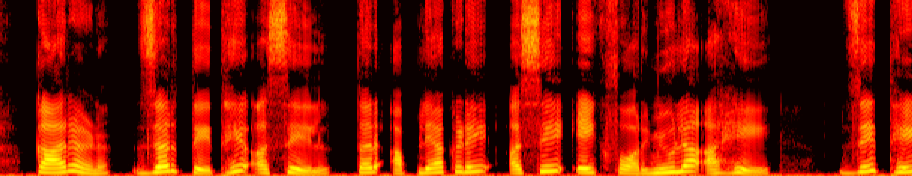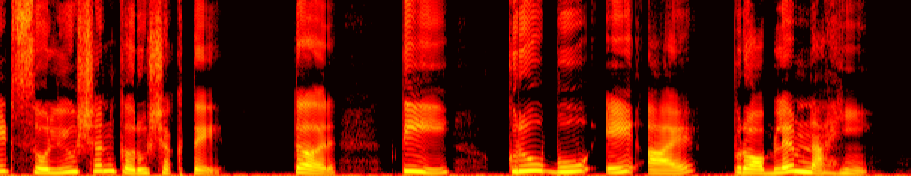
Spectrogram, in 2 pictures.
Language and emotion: Marathi, neutral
